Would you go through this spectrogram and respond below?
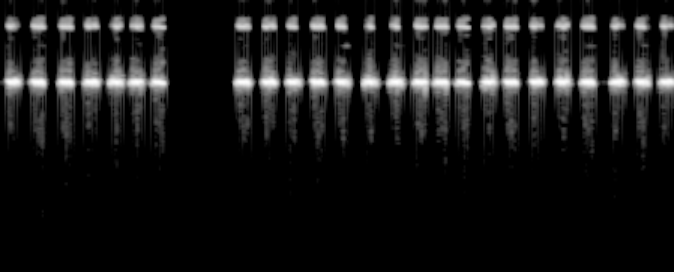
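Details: Shrill cricket chirps in an even fast train, about four per second, broken by one silent gap of nearly a second before resuming; loud and high, used to scare rats from a home.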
